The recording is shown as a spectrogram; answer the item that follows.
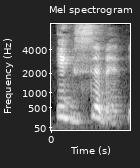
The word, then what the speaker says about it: exhibit: 그래서 exhibit, 그 z 쪽에 강세를 넣어주시고 x로 시작하는 게 아니고 ig로 시작하죠. 발음이 exhibit.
